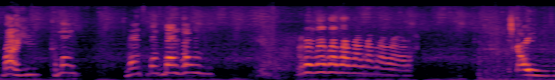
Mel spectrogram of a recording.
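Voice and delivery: taunting. Pretend. Taunting the boss in voice.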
